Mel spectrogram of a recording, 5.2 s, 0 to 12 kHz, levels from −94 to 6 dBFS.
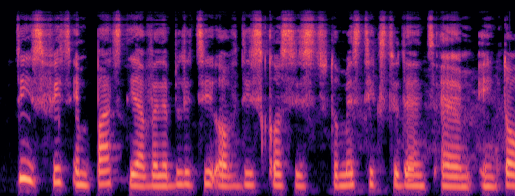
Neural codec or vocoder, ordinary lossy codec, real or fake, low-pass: none; none; real; 9.9 kHz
